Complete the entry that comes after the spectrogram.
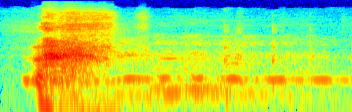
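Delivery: high-pitched laugh; laughing at own joke. Real, not acted. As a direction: burst into a real, high laugh. Laughs after joke about drinkers.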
